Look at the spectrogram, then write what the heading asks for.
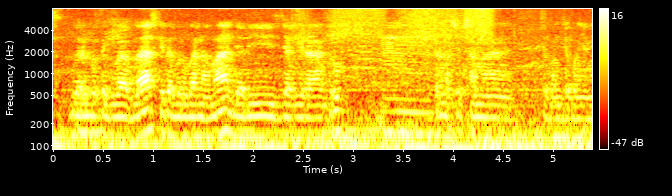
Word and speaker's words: ZHR: Kalau ZHR itu lebih bagusnya tuh apa, lebih tepatnya dibacanya apa tuh? ZHR. Ya, Dibaca. Zahira apa? Zahira. Oh, Zahira. Zahira.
